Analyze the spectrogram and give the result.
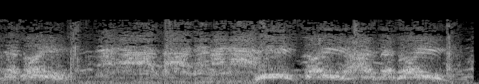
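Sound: protesters chanting slogans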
